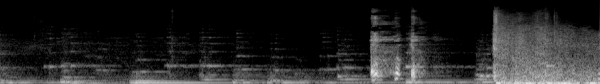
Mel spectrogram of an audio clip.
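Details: Child coughs on request after eating ice repeatedly; cough.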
